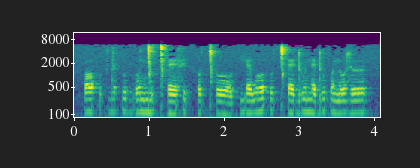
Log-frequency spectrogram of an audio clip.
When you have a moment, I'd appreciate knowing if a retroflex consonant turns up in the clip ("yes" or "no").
no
